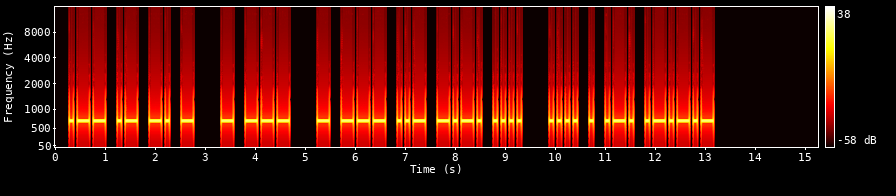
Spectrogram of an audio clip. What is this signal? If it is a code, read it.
Morse code, heard as a keyed tone, about 15 wpm, 700 Hz. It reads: WANT TO TOUCH HER.
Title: Sentences from Top 1200 Words 15wpm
